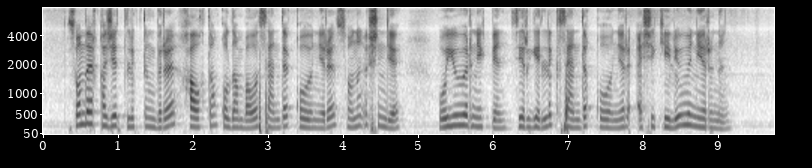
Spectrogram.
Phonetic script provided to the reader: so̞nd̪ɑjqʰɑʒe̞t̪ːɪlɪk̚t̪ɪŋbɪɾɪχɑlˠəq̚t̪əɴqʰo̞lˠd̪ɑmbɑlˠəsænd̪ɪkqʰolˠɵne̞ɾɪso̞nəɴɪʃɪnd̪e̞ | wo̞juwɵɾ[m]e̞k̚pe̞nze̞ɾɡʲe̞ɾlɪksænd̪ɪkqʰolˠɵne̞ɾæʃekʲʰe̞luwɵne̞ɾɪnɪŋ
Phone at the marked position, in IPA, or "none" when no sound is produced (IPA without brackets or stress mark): n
